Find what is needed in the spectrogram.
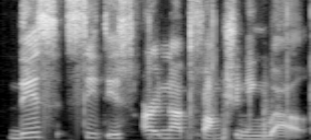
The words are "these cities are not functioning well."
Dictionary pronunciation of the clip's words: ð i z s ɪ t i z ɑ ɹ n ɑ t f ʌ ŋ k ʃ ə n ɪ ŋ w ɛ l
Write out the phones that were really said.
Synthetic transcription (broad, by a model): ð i s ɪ t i s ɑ ɹ n ɑ t f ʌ ŋ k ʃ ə n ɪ ŋ w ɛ l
